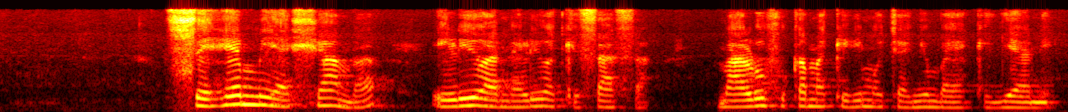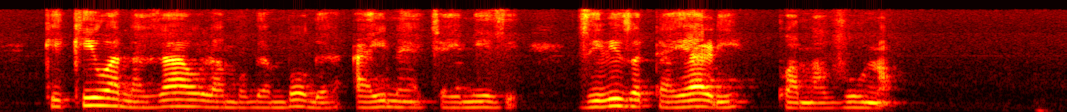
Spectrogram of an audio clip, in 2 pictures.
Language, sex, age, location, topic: Swahili, female, 25-35, Dar es Salaam, agriculture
